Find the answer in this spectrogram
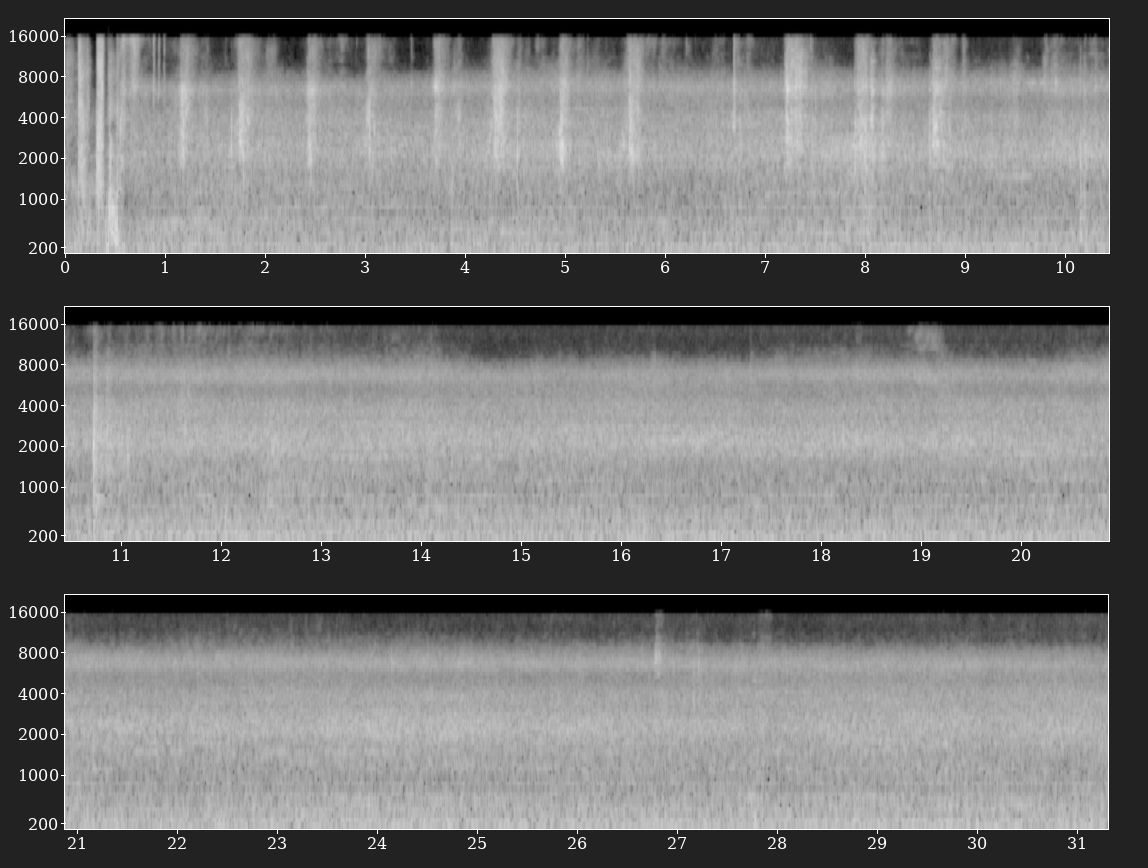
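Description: Footsteps on a hard tiled floor at a walking pace, about three every two seconds, stopping about eleven seconds in. Under them and after them, the steady mechanical hum of a running escalator with mall ambience.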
